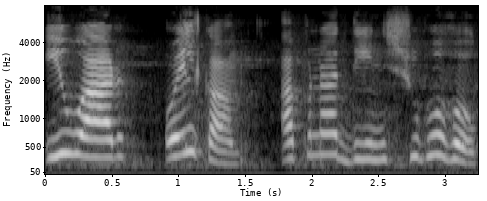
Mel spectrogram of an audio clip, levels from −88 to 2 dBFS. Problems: constant background noise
